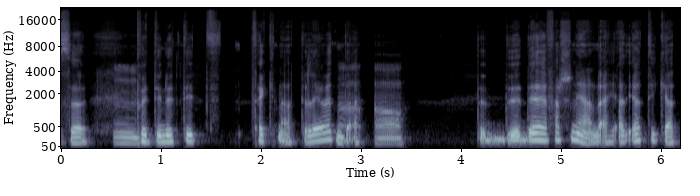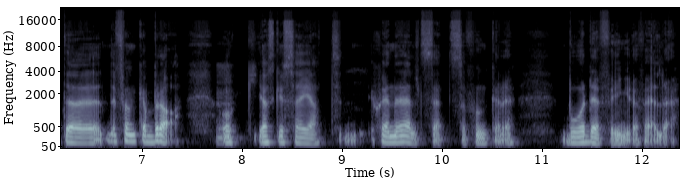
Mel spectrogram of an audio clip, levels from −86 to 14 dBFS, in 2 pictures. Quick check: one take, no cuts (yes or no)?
yes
